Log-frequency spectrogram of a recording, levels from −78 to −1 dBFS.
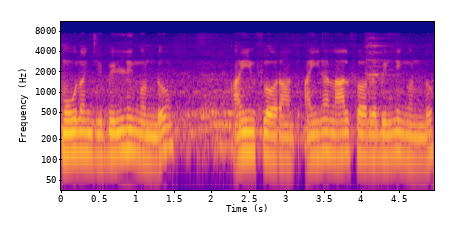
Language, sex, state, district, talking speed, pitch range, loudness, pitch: Tulu, male, Karnataka, Dakshina Kannada, 120 wpm, 115-125 Hz, -17 LUFS, 120 Hz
